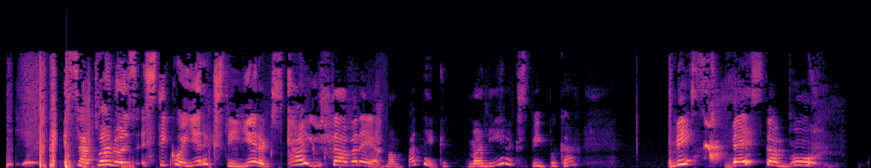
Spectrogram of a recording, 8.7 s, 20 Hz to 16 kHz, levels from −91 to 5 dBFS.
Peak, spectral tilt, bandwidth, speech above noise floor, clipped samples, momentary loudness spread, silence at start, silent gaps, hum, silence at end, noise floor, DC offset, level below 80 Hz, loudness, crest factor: 0 dBFS; -3.5 dB/octave; 11.5 kHz; 40 dB; under 0.1%; 13 LU; 0.05 s; none; none; 0.5 s; -62 dBFS; under 0.1%; -50 dBFS; -21 LUFS; 22 dB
